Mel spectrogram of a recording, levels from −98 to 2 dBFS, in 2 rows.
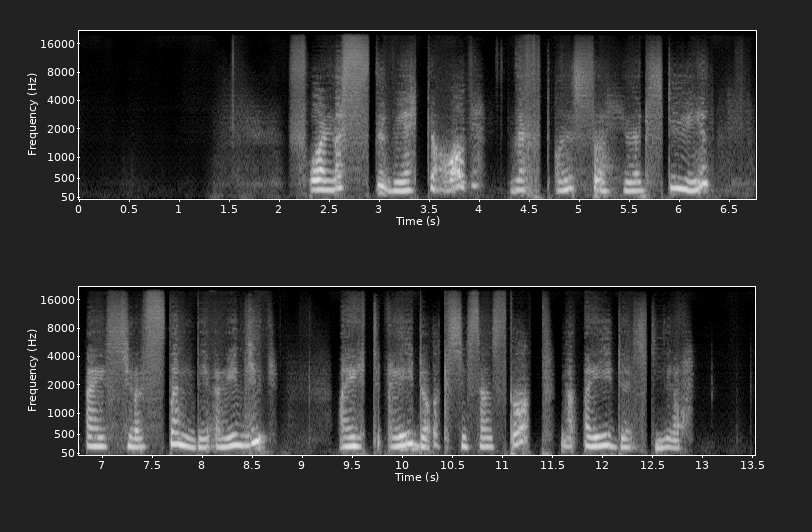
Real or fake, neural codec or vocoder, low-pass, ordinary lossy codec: fake; codec, 44.1 kHz, 0.9 kbps, DAC; 19.8 kHz; none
